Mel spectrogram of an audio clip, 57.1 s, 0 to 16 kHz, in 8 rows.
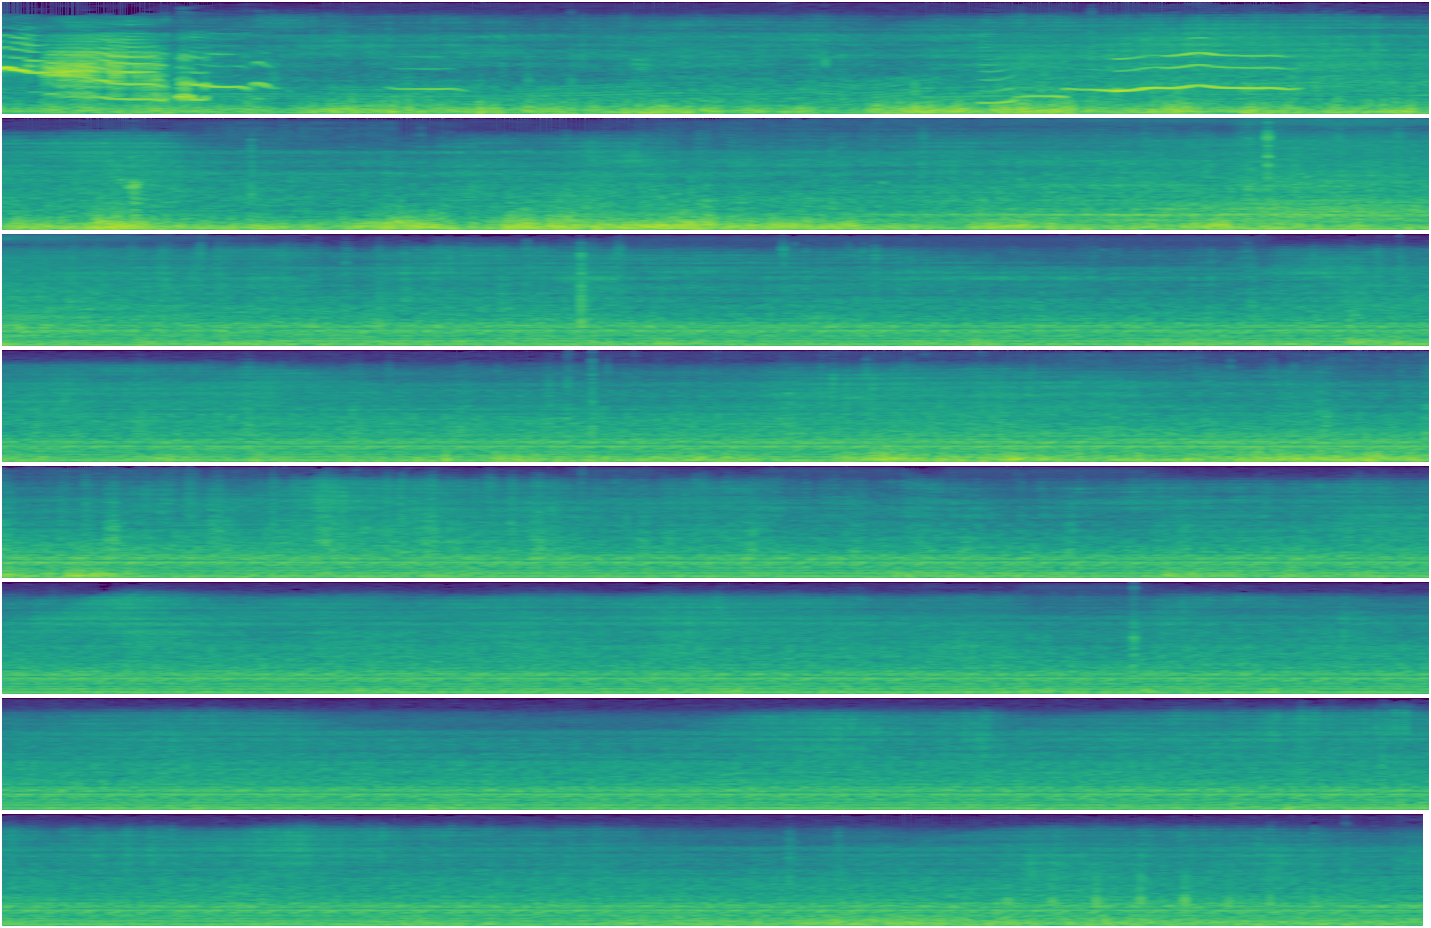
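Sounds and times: wind buffeting microphone: 0:00.0 - 0:18.0, 0:19.0 - 0:31.4, 0:32.0 - 0:35.7, 0:52.2 - 0:57.0
small engine humming: 0:00.0 - 0:57.0.

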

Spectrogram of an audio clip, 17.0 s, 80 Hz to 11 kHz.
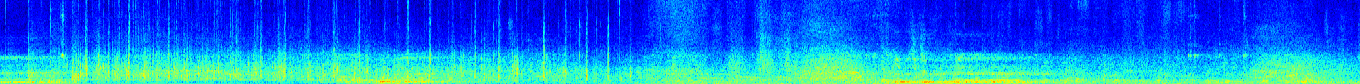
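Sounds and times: audience applauding: 0:00.0 - 0:09.4.

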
